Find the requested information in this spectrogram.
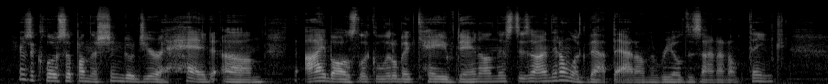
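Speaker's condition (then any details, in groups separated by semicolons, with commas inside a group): No condition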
